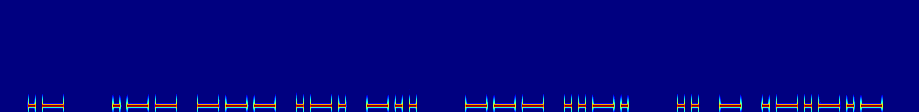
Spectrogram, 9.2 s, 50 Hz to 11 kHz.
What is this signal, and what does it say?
Morse code, heard as a keyed tone, about 17 wpm, 700 Hz. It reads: A WORD OF IT.
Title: Sentences from Top 1200 Words 17wpm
